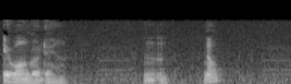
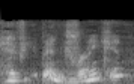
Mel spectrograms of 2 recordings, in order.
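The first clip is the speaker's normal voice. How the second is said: put-on suspicious girlfriend; 6 semitones higher than usual. She suspects he's drunk.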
